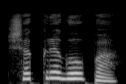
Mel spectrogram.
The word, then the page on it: ಶಕ್ರಗೋಪ: śakra gōpa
